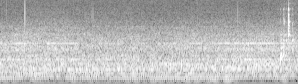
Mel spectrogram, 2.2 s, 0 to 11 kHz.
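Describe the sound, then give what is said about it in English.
A vacuum cleaner runs 3 metres away with a steady, unbroken motor drone and a whooshing hiss, holding an even loudness throughout with no speech or other sounds. “A vacuum cleaner 3 metres away.”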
